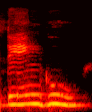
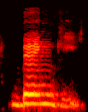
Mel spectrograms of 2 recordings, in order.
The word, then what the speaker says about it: dengue: It is not pronounced as dengue. Many of you might be pronouncing it dengue till today, but now it is not going to happen. Its correct pronunciation is dengue.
